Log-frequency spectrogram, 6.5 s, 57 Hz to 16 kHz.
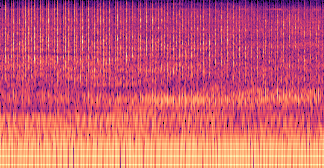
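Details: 2010 Harley-Davidson Dyna Wide Glide V-twin, with a new battery, adjusted clutch and fresh gas: loud, even idle lope at roughly three firing pulses per second with no knocks or misses. Normal idle.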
